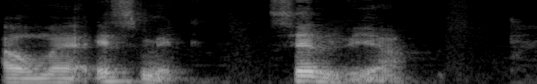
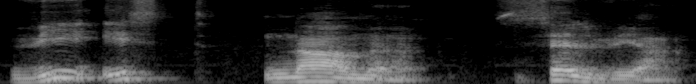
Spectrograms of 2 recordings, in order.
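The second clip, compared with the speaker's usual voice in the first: slow reading; much slower than usual. Shown as a demonstration. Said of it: "شوف نمرة تمانية".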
